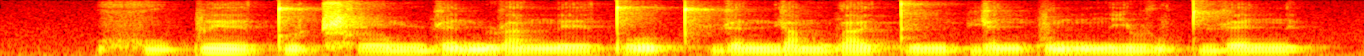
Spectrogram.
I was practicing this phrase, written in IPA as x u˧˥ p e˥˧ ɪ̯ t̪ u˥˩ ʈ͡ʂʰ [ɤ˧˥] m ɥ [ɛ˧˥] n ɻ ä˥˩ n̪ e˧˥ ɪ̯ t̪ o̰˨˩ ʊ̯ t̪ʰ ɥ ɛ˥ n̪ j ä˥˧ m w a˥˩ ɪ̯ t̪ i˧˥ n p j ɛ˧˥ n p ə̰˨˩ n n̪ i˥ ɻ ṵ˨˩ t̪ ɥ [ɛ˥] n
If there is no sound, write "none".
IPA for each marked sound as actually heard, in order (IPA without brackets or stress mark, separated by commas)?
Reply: ɤ˧˥, ɛ̰˨˩, ɛ˥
